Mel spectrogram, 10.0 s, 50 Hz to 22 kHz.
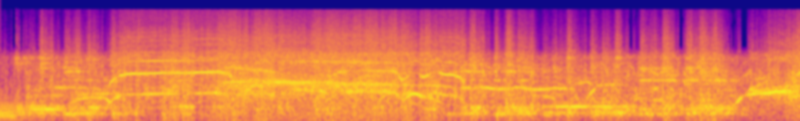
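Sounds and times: live pop concert music: 0:00.0 - 0:10.0
crowd cheering and whooping: 0:00.6 - 0:10.0.

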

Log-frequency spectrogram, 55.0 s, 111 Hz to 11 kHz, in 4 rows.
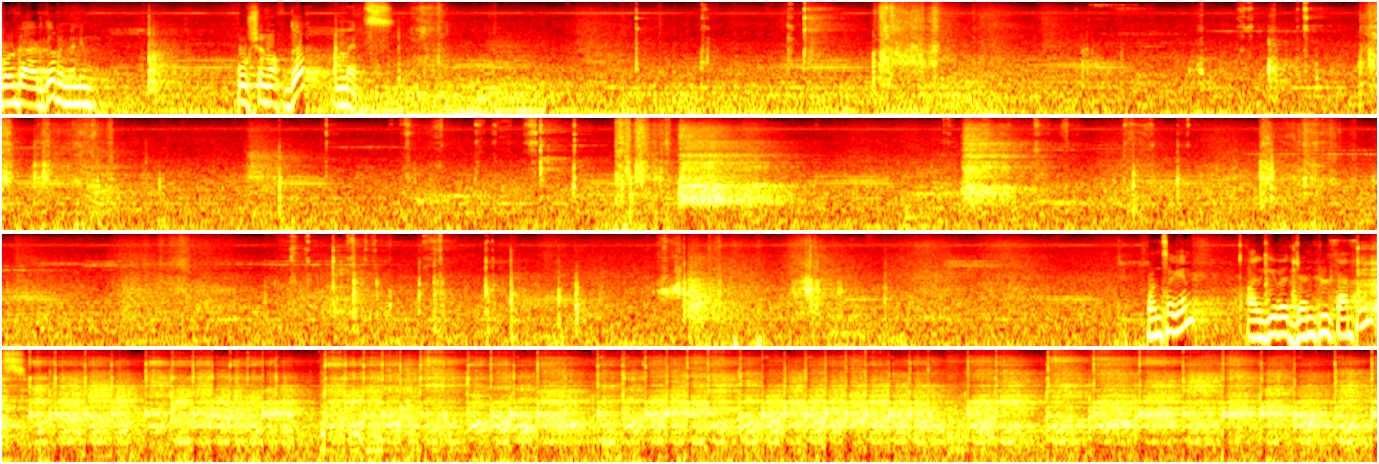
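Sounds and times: trowel scraping metal mould: 0:11.9 - 0:15.0, 0:17.0 - 0:20.7, 0:23.1 - 0:27.8, 0:29.0 - 0:32.6, 0:34.0 - 0:35.8.

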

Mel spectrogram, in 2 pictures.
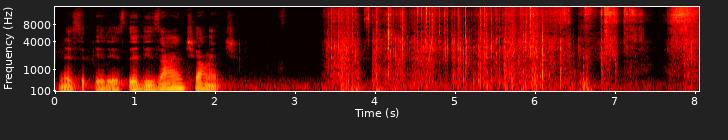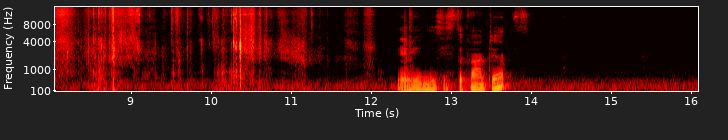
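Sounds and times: plastic bag crinkling: 0:03.4 - 0:11.3.

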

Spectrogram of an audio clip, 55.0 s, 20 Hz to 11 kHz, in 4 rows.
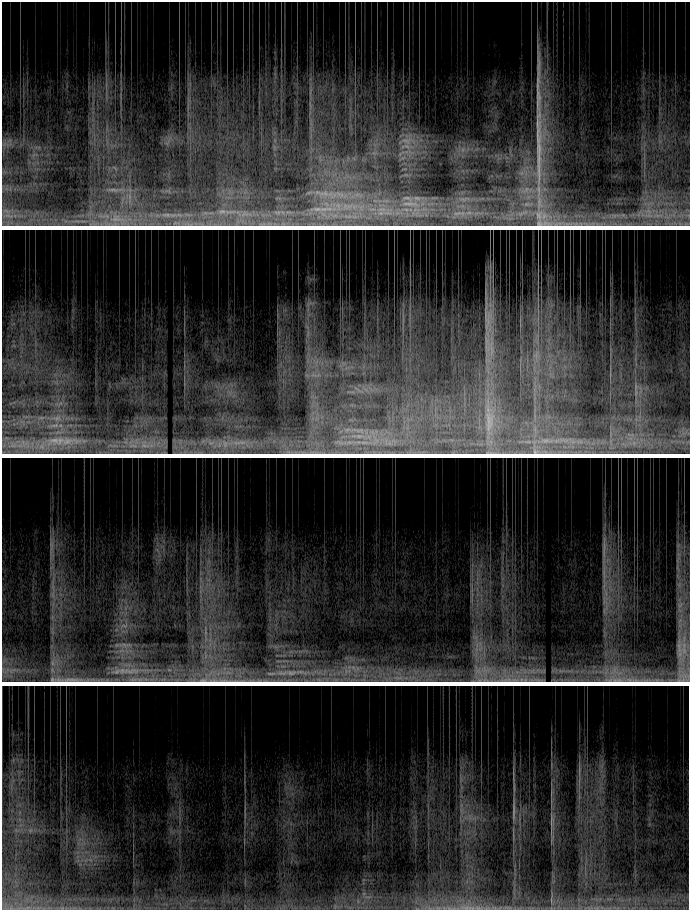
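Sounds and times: players shouting: 0:02.0 - 0:11.0, 0:20.4 - 0:26.6.

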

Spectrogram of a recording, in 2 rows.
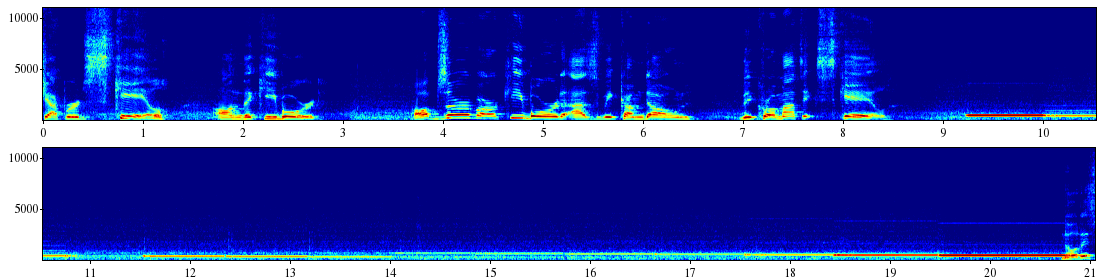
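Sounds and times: synthesizer descending sine tones: 0:09.2 - 0:21.0.

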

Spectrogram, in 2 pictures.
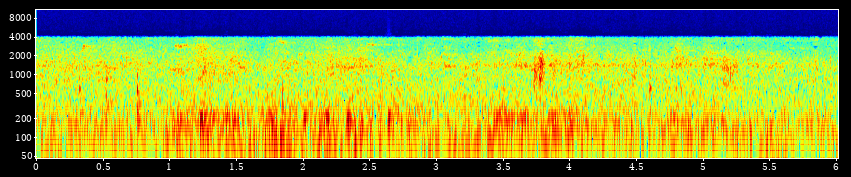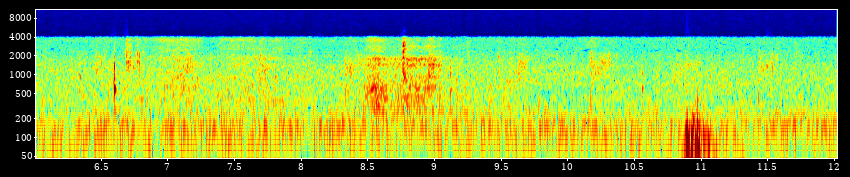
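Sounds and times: low rumbling on microphone: 0:00.0 - 0:12.0.

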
